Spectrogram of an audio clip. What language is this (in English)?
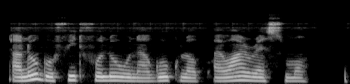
Nigerian Pidgin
